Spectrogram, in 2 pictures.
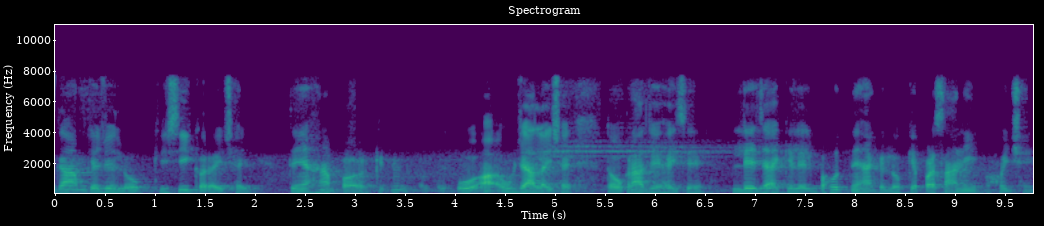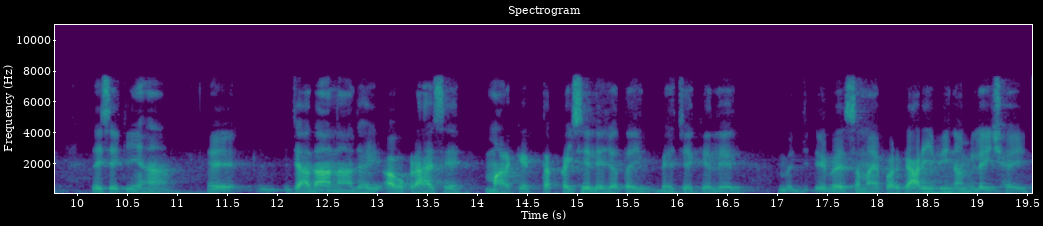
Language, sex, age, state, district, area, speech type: Maithili, male, 18-30, Bihar, Muzaffarpur, rural, spontaneous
